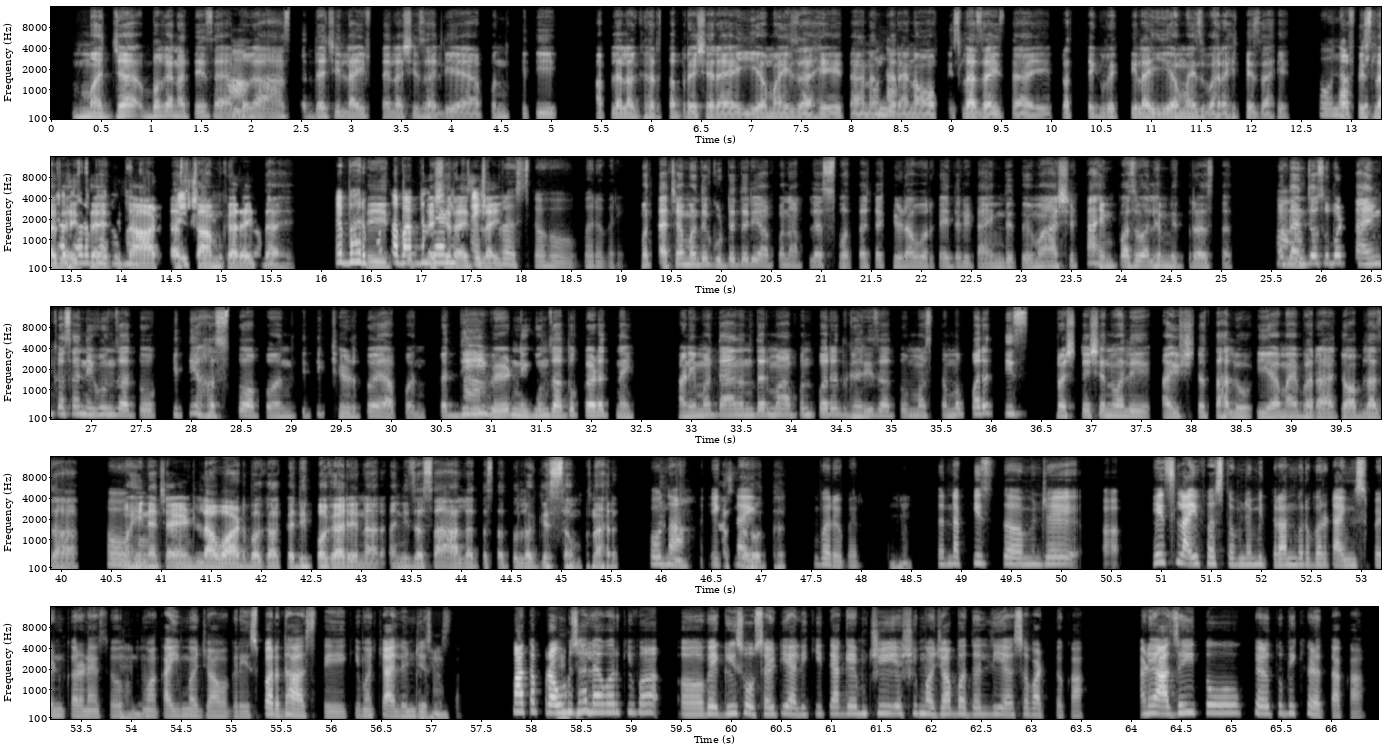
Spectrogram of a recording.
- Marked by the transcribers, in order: laughing while speaking: "भरायचेच आहेत. ऑफिसला जायचं आहे"; unintelligible speech; in English: "प्रेशराईज्ड लाईफ"; laughing while speaking: "टाईमपासवाले"; laughing while speaking: "चालू"; laughing while speaking: "कधी पगार"; tapping; laughing while speaking: "संपणार असं होतं"; chuckle; in English: "लाईफ"; in English: "स्पेंड"
- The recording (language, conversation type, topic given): Marathi, podcast, मित्रांबरोबर खेळताना तुला सगळ्यात जास्त मजा कशात वाटायची?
